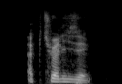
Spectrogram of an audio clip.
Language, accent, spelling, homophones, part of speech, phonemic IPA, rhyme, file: French, France, actualiser, actualisai / actualisé / actualisée / actualisées / actualisés / actualisez, verb, /ak.tɥa.li.ze/, -e, LL-Q150 (fra)-actualiser.wav
- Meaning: 1. to update (to make something up to date); to refresh 2. to actualize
